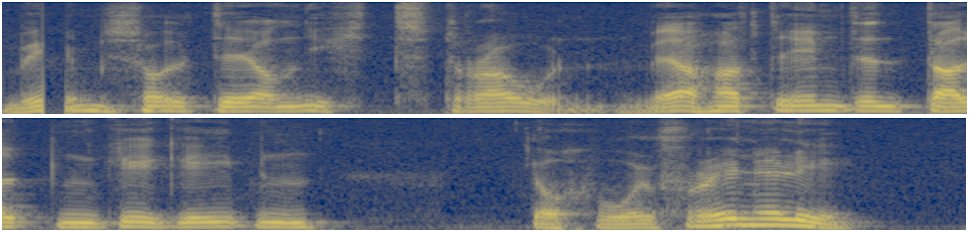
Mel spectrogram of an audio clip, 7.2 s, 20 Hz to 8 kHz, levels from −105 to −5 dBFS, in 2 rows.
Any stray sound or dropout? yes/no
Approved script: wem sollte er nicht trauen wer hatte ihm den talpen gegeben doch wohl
yes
